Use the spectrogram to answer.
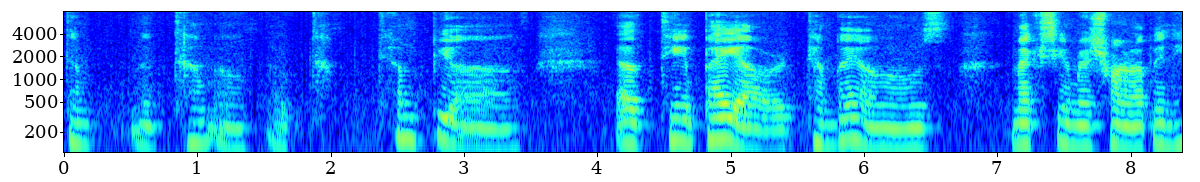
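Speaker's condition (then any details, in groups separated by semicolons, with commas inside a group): Brain injury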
